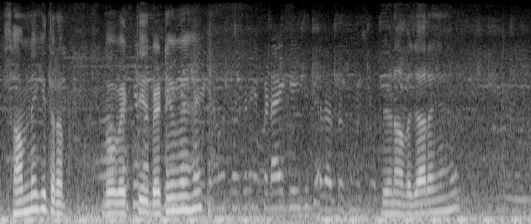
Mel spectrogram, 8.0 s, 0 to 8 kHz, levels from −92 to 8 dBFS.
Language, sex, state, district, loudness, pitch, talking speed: Hindi, male, Rajasthan, Jaipur, -16 LUFS, 140 Hz, 90 wpm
